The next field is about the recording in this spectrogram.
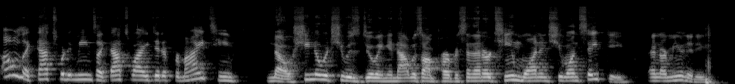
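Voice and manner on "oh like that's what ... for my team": put-on innocent tone, much higher pitch. Retelling how a competitor justified her move to her team, mock-innocent, not malicious. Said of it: "she didn't act like it was malicious".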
